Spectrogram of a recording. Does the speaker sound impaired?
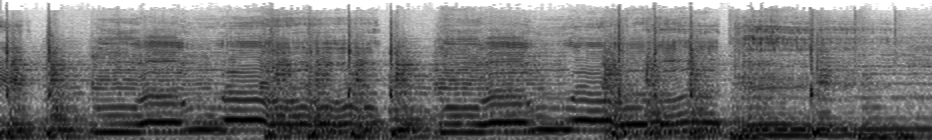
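No.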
